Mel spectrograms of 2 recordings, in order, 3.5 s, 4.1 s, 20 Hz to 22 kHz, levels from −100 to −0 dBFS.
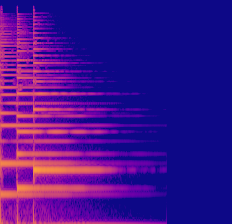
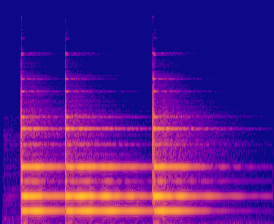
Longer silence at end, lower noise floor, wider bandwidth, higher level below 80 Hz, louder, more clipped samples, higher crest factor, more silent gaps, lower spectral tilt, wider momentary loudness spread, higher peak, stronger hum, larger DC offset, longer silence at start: first, 1.85 s vs 0.85 s; first, -73 dBFS vs -60 dBFS; first, 17.5 kHz vs 8.8 kHz; about the same, -56 dBFS vs -60 dBFS; second, -28 LUFS vs -20 LUFS; neither; first, 20 dB vs 14 dB; neither; second, 0.5 dB/octave vs -6 dB/octave; first, 18 LU vs 11 LU; second, -14 dBFS vs -6 dBFS; neither; neither; second, 0 s vs 0.3 s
